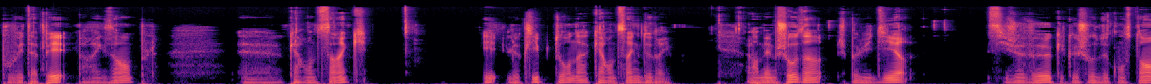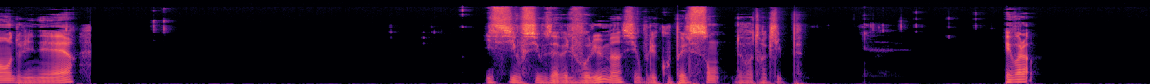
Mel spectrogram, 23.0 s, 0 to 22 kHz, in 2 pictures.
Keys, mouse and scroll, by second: 3.0 KP_4, 3.2 KP_5, 3.9 KP_Enter, 8.2 right click, 9.2 right click, 13.0 click, 14.0 scroll down 2, 14.7-15.1 scroll down 2, 15.1-22.5 scroll up 2.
